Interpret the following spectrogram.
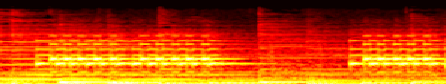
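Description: Mobile phone ringing with a warbling electronic ring. One ring lasts about a second, and the next begins near the end.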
